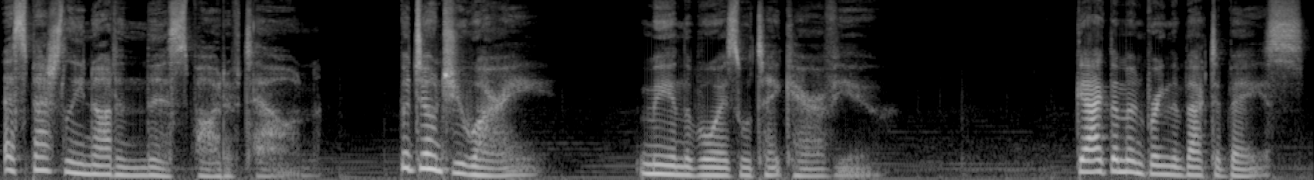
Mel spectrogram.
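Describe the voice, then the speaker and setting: A woman playing a dangerously charming female mafia boss in an ASMR roleplay, teasing and deliberate, often slipping into whispers. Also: low voice, lively intonation, creaky, a little mellow, dry recording, soft background music, exaggerated voice. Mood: calm menace.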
